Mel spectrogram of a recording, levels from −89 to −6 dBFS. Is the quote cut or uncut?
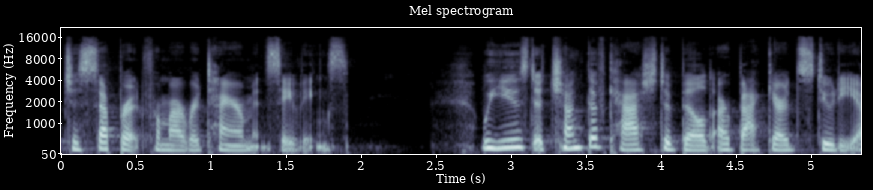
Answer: uncut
